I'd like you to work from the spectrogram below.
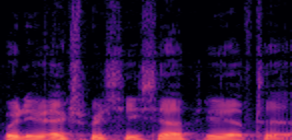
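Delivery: words spoken through a yawn. Speaker asking a question mid-conversation: yawning while talking. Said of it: "Sorry, I was yawning".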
